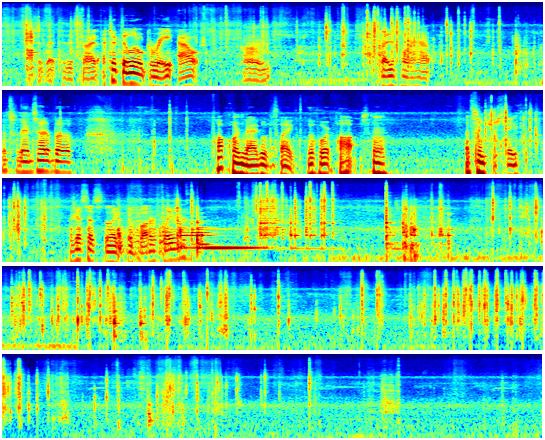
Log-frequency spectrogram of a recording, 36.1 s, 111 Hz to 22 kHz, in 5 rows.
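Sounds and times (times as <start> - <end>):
popcorn kernels rattling: 16.3 - 18.9, 20.9 - 25.0.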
